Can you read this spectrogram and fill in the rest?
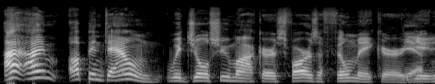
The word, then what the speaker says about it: Joel Schumacher: Joel Schumacher.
